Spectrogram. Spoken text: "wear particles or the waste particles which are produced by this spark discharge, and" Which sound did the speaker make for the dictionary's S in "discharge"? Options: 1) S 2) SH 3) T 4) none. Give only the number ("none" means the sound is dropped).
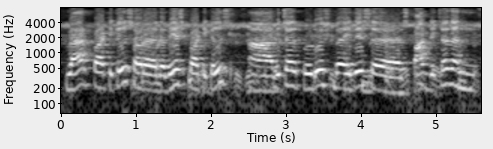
4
